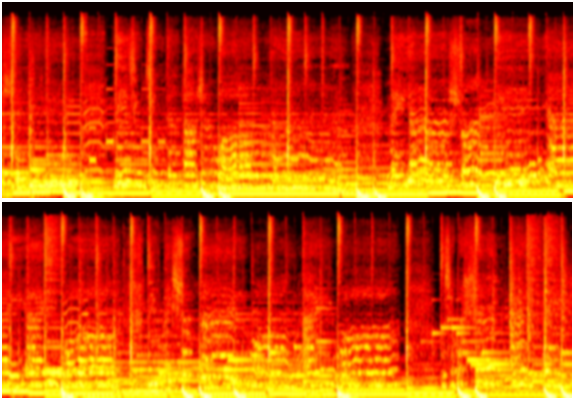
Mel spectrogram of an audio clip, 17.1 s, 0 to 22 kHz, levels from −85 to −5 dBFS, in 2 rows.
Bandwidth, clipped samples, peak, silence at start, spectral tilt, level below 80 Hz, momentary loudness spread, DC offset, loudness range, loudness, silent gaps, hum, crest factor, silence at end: 17.5 kHz; under 0.1%; 0 dBFS; 0 s; -6.5 dB/octave; -22 dBFS; 6 LU; under 0.1%; 1 LU; -18 LUFS; none; none; 16 dB; 0 s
